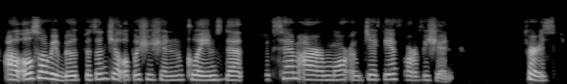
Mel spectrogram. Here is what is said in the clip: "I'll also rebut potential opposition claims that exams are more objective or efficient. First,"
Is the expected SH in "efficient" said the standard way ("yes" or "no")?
yes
